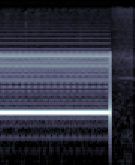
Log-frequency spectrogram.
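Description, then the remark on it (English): A telephone ringing tone on an outgoing call to an apartment complex in Winter Park: one steady, buzzy mid-pitched tone holds evenly for about a second and a half, then cuts off abruptly into silence. No voices. “So we'll give them a quick buzz.”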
